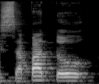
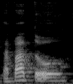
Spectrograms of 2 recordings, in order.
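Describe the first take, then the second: First: The first consonant sounds like an s. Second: The first consonant sounds like a th. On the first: This is the Latin American pronunciation. "in Latin America, we will say" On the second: This is the pronunciation used in parts of Spain. "In Spain, they will say"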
